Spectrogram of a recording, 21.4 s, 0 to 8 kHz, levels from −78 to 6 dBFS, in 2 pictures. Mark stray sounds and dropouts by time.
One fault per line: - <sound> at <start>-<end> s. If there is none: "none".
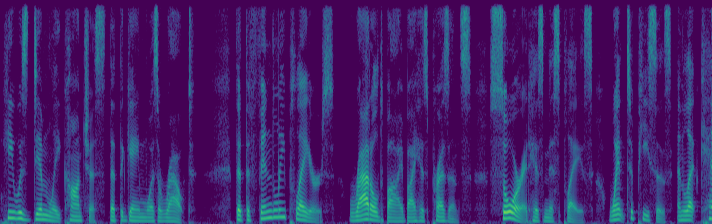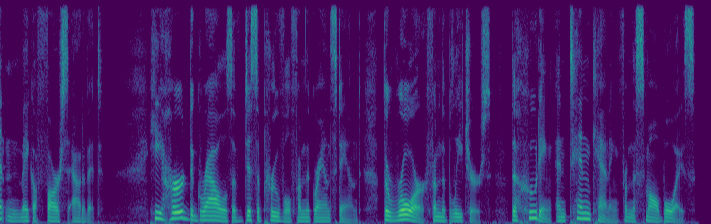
none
